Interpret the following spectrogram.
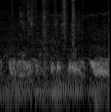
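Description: Domestic pigeons cooing, a run of low coos one after another, the last one near the end the loudest.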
